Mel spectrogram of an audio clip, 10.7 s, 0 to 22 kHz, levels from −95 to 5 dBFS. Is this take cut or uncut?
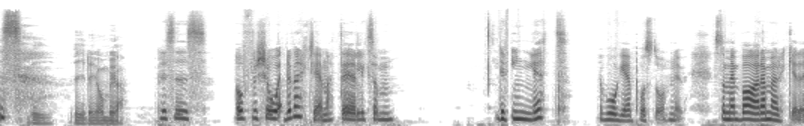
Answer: cut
